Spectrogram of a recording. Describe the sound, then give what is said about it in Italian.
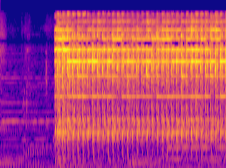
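Rapid, continuous ringing of an alarm clock bell. It starts abruptly after a short, quieter lead-in, then holds loud and steady with fast, rattling metallic pulses to the end. “gli consiglio pubblicamente qualche sveglia. Cosa ne dite di questa?”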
